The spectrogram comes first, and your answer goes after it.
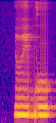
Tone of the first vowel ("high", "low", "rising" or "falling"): low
